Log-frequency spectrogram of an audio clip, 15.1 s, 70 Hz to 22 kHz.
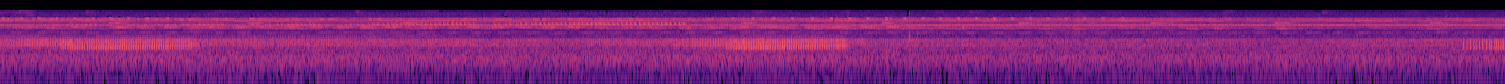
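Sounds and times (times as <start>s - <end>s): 
Physalaemus atlanticus frog giving a long steady call: 0.0s - 2.1s, 6.8s - 8.8s, 14.5s - 15.0s
shrill insect chorus: 0.0s - 15.0s.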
